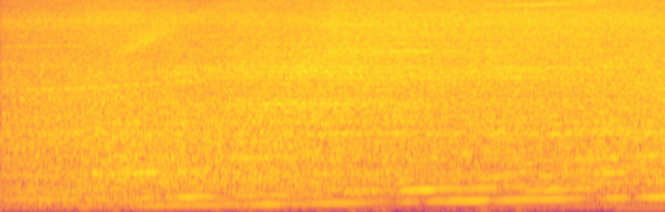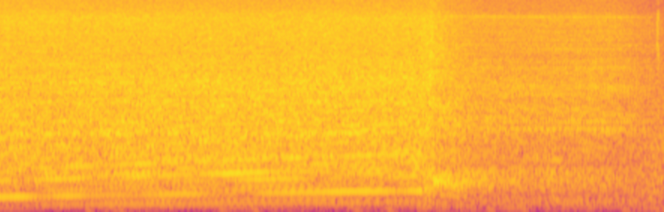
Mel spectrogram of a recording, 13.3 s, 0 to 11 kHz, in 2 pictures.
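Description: A BMW F30 340 turbo engine revs hard on a dyno and climbs steadily in pitch for about ten seconds, loud and close, then cuts back abruptly to a lower drone.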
